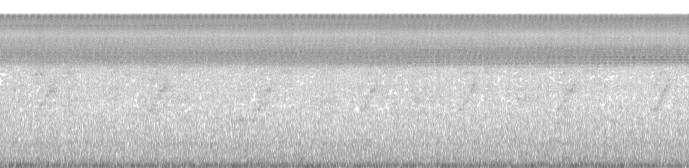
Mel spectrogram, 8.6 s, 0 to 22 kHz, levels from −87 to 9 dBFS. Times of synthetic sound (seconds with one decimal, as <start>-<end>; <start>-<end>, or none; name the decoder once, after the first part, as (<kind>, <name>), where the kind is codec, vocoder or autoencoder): 0.0-8.6 (vocoder, BigVGAN v2)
